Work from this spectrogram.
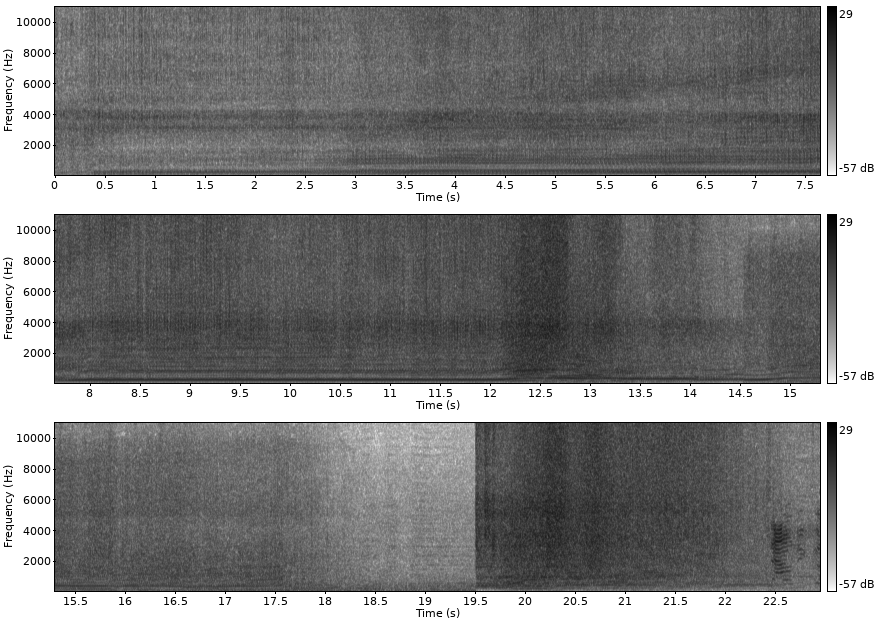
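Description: A diesel pro dragster makes a drag racing pass, its engine droning loud and steady as it climbs through rising gears with sharp shifts, then cutting off abruptly near the end before a brief burst returns.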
